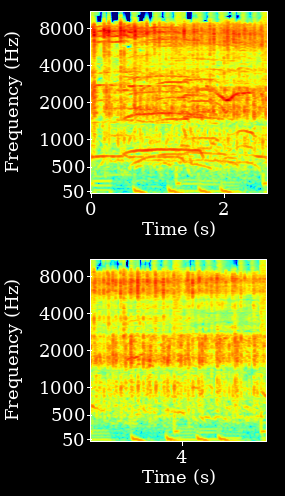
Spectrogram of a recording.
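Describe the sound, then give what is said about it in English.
A crowd applauds and cheers loudly, with dense clapping, high whoops and shouts, over a steady thumping beat of music underneath. “And at this time, I would like to give them one more round of applause.”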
